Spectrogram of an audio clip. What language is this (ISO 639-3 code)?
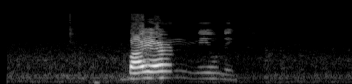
ben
